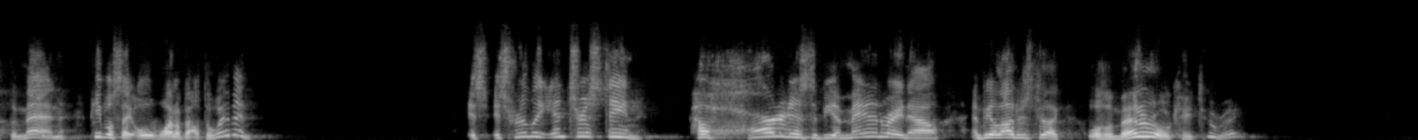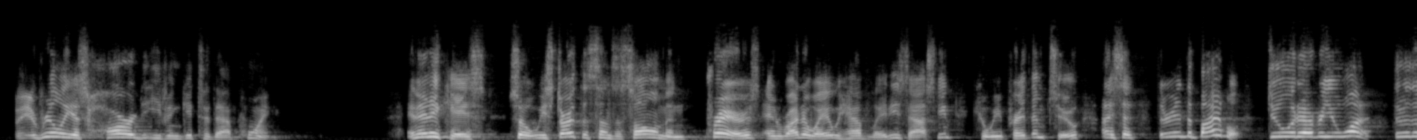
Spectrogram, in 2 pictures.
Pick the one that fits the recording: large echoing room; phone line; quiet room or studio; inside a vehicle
large echoing room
